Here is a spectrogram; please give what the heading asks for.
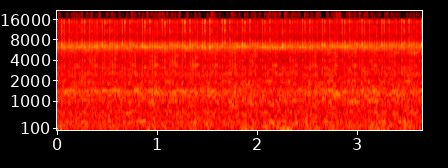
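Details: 2005 Ford F-150 5.4L V8 with a cylinder 2 misfire from a mechanical injector fault, after replacing the number 2 injector: steady even idle with soft uniform hum, no stumble or miss, now running smoothly.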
